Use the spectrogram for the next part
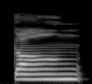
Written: dang1

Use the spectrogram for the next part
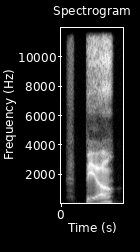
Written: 丙

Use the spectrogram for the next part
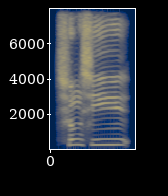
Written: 清晰

